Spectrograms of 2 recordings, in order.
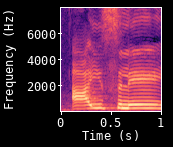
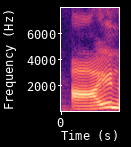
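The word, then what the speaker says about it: isle: एस साइलेंट होता है जब एल से पहले लिखा जाता है, जैसे कि आइल, इसको आइसले या इसले नहीं बोलेंगे, इसको बोलेंगे आइल बोलेंगे।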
